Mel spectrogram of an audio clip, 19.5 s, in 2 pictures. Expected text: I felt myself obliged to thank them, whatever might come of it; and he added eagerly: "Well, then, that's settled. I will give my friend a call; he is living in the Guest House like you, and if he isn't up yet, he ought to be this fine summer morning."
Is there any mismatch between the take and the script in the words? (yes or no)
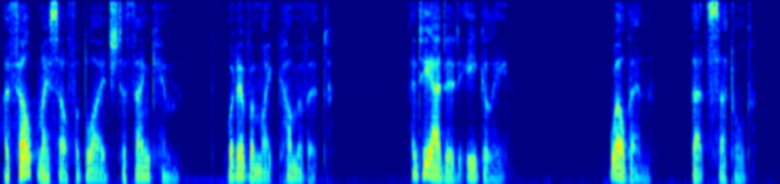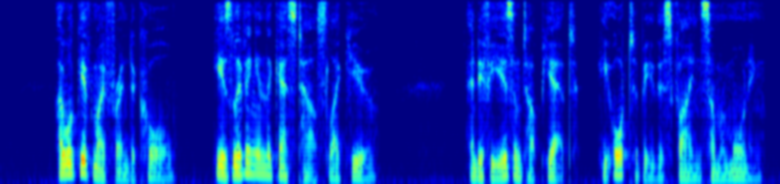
yes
